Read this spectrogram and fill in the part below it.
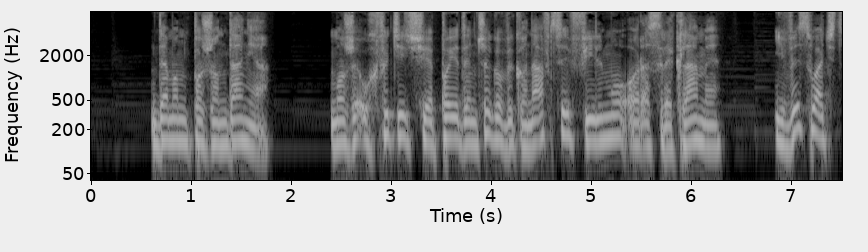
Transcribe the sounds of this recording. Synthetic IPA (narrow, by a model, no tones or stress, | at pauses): d̪ɛmɔnpɔʐɔnd̪aɲa | mɔʐɛuxfɘt͡ɕit͡ɕɕɛpɔjɛd̪ɘnt͡ʂɛɡɔvɘkɔnaft̪sɘfʲilmuʔɔ̰ɾʔasɾɛklamɘ | ivɘswat͡ɕ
